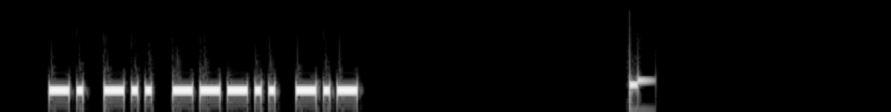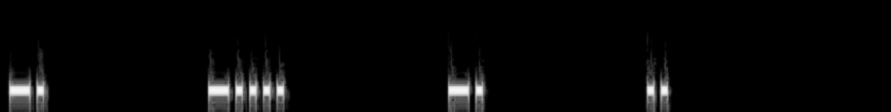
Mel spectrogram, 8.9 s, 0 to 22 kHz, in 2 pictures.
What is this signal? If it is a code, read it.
Morse code, heard as a keyed tone, about 34 wpm, spaced as for 15 wpm, 700 Hz. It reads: ND8K N6NI
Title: USA Call Signs - 4 Characters - 8x Character Spacing - 35wpm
